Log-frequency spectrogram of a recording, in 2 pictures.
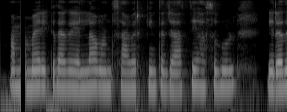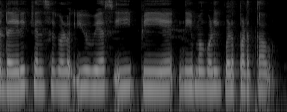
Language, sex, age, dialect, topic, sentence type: Kannada, female, 18-24, Northeastern, agriculture, statement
